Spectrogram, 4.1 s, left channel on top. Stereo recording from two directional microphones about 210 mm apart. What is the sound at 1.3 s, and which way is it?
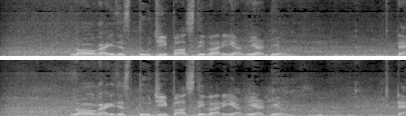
Speech, 35° left (ahead or behind).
